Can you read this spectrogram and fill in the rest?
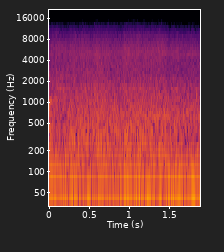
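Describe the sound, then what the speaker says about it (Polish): Large ocean surf rolls in as a steady, loud wash of breaking waves on an island shore, with wind buffeting the microphone and no speech. "fale dosyć spore"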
